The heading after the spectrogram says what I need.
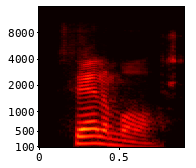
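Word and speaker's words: St. Amant: How do you get Santa out of St. Ammon? That's to me that makes sense though cuz you dropped the T. Santa like that's French. That's like normal.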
